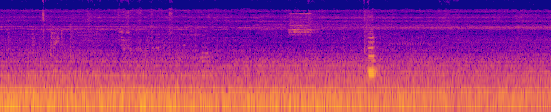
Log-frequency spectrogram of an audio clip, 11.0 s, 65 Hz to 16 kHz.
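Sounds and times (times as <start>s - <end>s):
low rumble of road traffic: 0.0s - 11.0s
vehicle horn toot: 5.8s - 6.4s, 7.3s - 7.6s.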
